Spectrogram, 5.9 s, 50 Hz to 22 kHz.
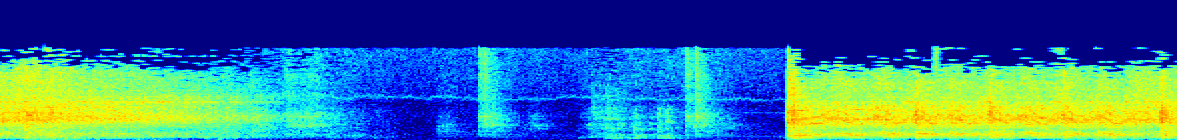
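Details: Chevy TrailBlazer V8, 170k miles, cold start: long whirring crank that fades and stumbles without catching, then another crank burst; hard start, won't start, owner suspects dead cylinders.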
